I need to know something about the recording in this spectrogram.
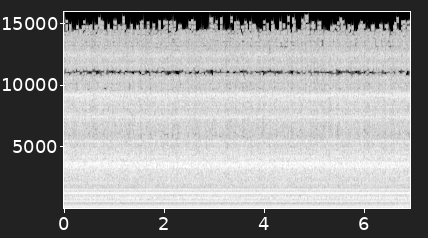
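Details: Aerosol nebulizer running, recorded with a Zoom H1n for ASMR relaxation: steady high-pitched mechanical hiss and hum, with rain sound layered in.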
